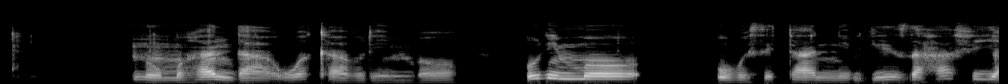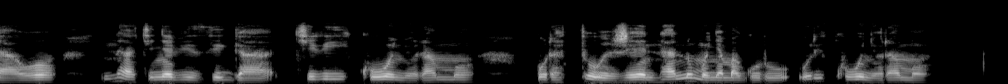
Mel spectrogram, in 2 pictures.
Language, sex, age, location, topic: Kinyarwanda, male, 25-35, Nyagatare, health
